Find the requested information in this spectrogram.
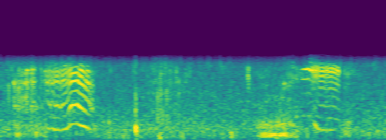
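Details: Two domestic cats talking: two drawn-out meows about two and a half seconds apart, each rising then falling, with a soft steady hiss behind them.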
